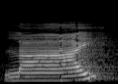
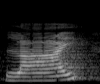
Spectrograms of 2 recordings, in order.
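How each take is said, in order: The two takes are said the same way.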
